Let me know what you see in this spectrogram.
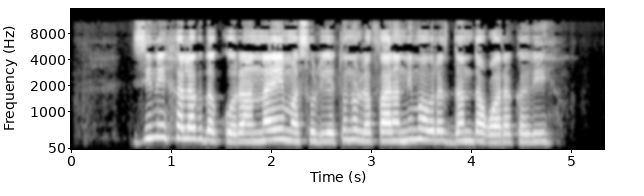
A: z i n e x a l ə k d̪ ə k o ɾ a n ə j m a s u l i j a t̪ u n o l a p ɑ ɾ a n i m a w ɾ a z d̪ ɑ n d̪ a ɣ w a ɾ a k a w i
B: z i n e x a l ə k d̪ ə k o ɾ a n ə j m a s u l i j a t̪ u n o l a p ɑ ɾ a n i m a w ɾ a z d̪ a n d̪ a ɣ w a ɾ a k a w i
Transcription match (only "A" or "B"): B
